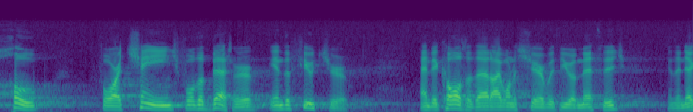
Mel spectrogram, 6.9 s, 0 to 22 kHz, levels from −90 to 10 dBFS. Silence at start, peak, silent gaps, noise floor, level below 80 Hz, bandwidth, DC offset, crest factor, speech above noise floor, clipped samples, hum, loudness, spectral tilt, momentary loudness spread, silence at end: 0 s; -6 dBFS; none; -54 dBFS; -62 dBFS; 9.6 kHz; under 0.1%; 18 dB; 31 dB; under 0.1%; none; -24 LUFS; -7.5 dB/octave; 11 LU; 0 s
